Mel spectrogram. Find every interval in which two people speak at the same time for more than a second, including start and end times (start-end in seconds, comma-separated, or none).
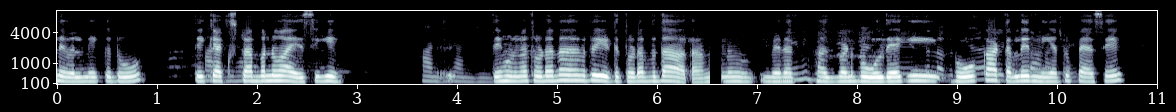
7.2-10.4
